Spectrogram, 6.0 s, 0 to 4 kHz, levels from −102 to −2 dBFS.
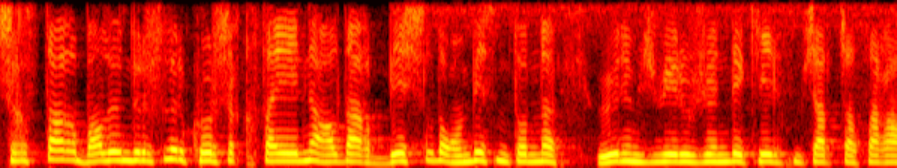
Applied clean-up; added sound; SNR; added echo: none; none; none; none.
